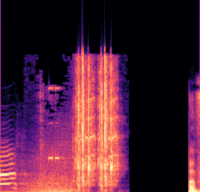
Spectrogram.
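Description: The last pitched tones of a film soundtrack fade out, then a short, rapid run of sharp clicks comes about a second in. After that the sound cuts to dead silence.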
